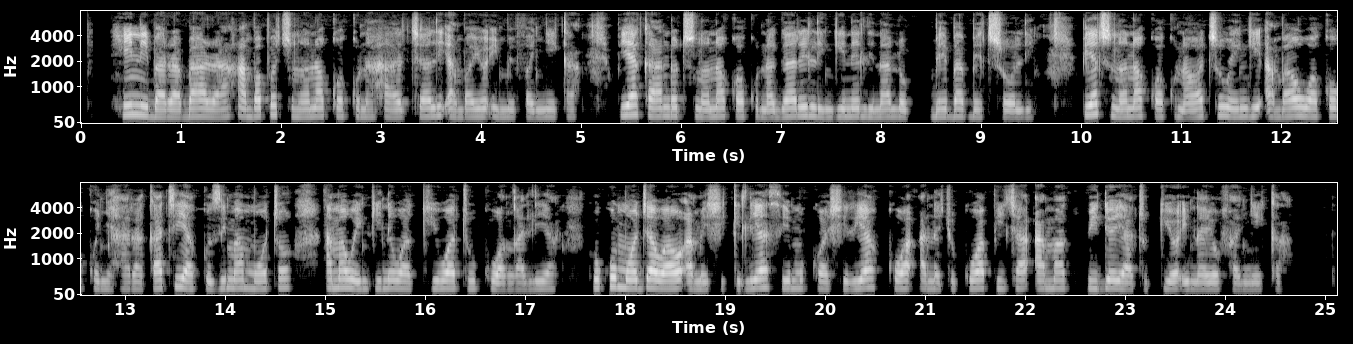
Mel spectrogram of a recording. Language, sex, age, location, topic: Swahili, female, 18-24, Nakuru, health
